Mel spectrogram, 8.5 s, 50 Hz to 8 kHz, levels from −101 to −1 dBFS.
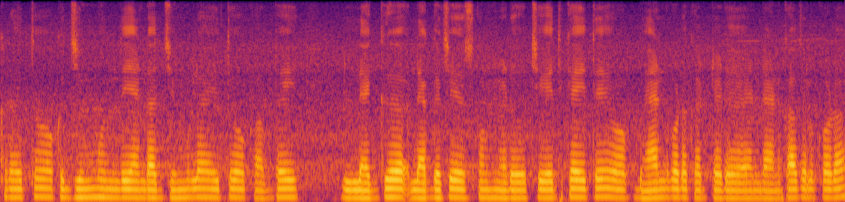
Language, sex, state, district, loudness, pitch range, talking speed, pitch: Telugu, female, Andhra Pradesh, Guntur, -17 LUFS, 115-125 Hz, 155 wpm, 120 Hz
